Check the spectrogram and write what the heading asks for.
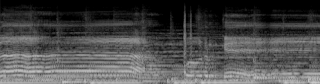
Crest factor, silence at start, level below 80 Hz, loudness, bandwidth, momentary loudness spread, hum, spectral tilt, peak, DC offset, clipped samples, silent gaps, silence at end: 12 dB; 0 s; -28 dBFS; -20 LUFS; 16 kHz; 4 LU; none; -5 dB/octave; -6 dBFS; under 0.1%; under 0.1%; none; 0 s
